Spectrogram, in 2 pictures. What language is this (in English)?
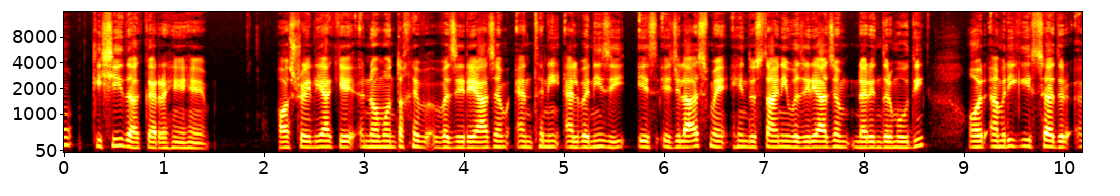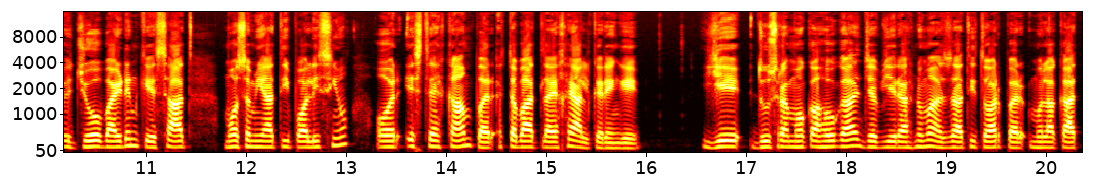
Urdu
